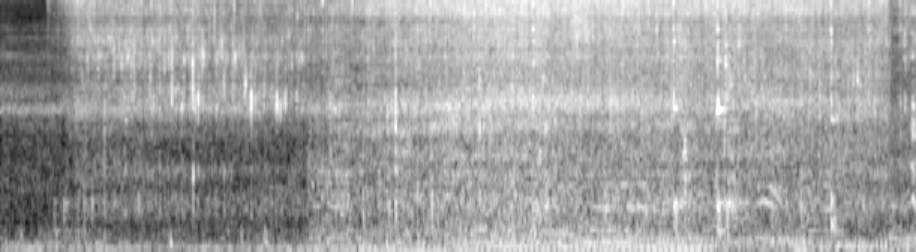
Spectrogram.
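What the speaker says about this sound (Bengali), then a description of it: "পেঁয়াজটা সুন্দর করে ভেজে নিয়েছি" Chopped onion and cumin seeds fry in hot oil, a loud, dense sizzle that flares up right after a quiet start and keeps rising into a steady, bright crackle.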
